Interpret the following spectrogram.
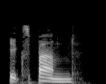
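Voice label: "expand", British English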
